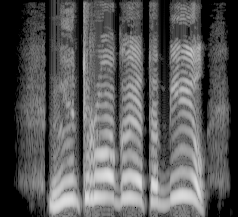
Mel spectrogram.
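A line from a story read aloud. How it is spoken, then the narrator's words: Shout. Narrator (Russian): крикнул Бен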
